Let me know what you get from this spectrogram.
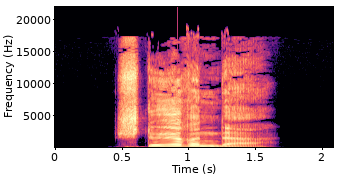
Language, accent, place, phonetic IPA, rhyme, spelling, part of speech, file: German, Germany, Berlin, [ˈʃtøːʁəndɐ], -øːʁəndɐ, störender, adjective, De-störender.ogg
- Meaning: inflection of störend: 1. strong/mixed nominative masculine singular 2. strong genitive/dative feminine singular 3. strong genitive plural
